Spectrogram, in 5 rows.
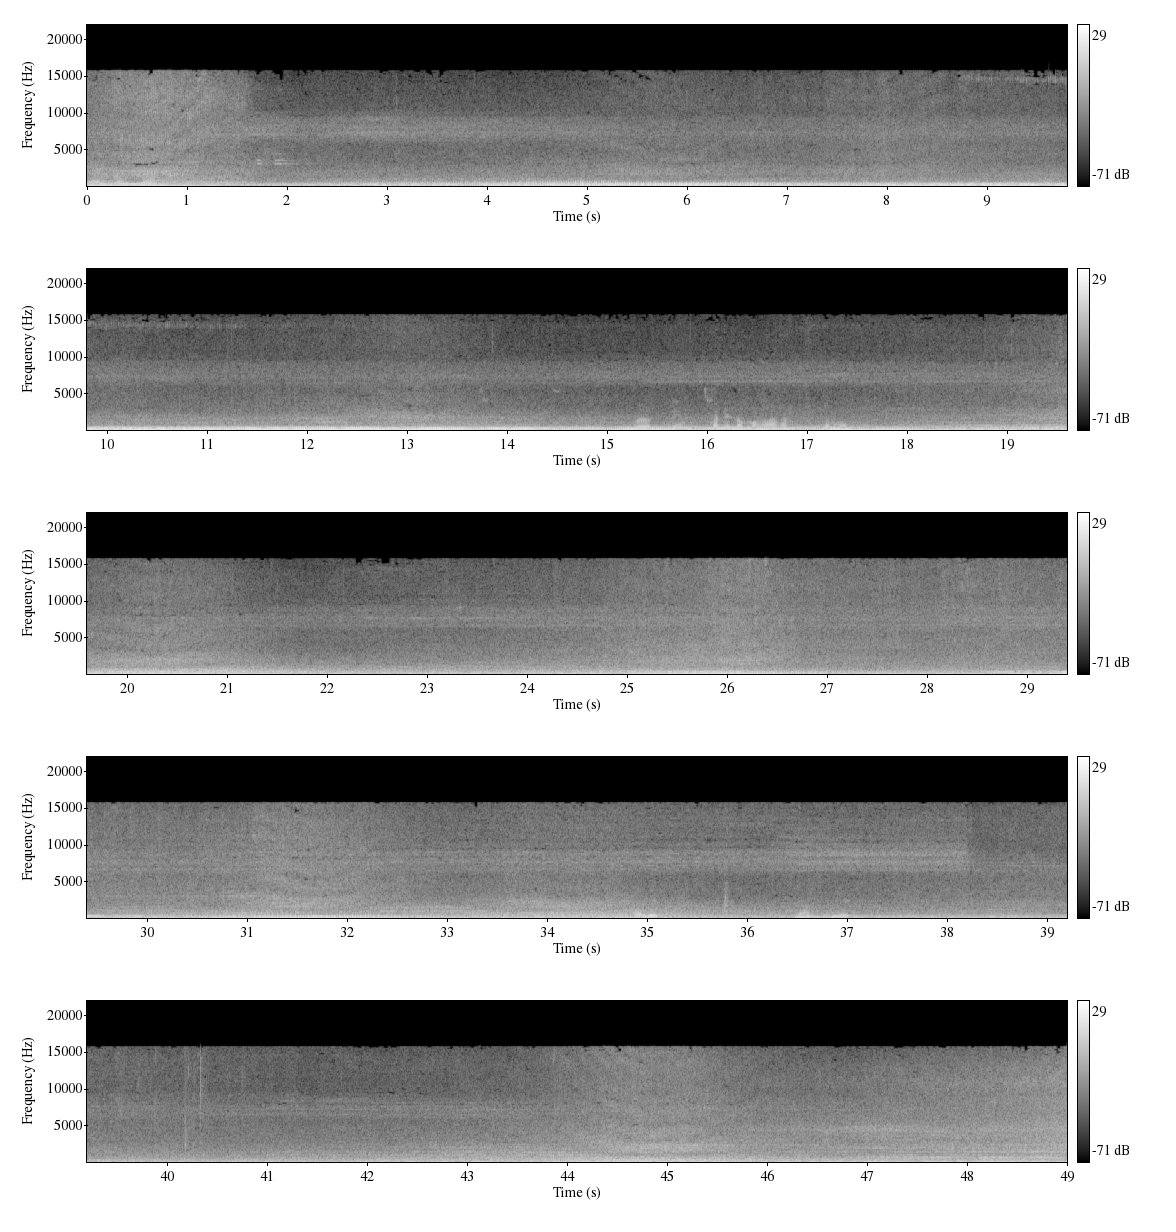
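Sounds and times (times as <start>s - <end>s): cars passing: 0.0s - 49.0s
low traffic rumble: 0.0s - 49.0s.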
